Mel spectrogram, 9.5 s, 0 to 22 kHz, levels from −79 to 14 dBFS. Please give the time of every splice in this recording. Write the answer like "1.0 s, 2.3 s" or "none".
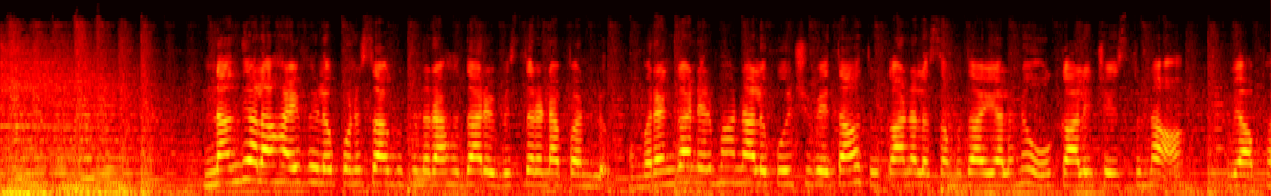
none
